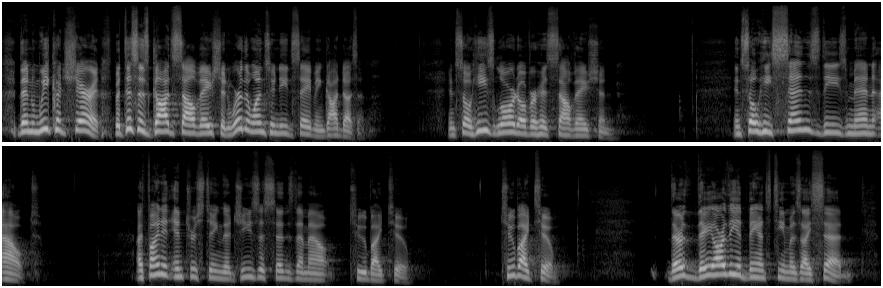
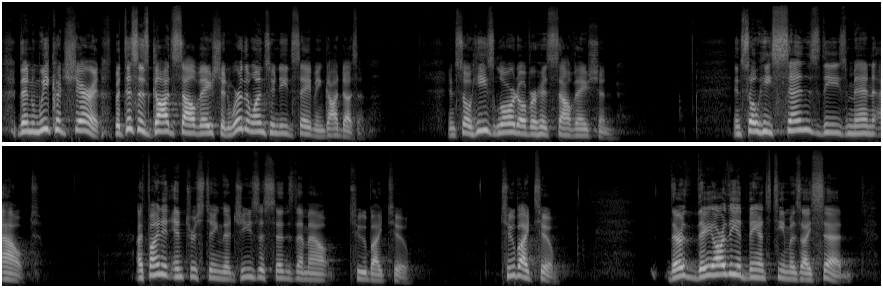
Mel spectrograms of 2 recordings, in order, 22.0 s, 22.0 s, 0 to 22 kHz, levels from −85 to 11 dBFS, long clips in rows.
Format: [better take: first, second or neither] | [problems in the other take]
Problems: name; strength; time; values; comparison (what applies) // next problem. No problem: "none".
neither | none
